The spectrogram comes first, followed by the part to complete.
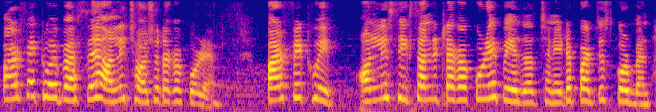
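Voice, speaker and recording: High bright-voiced unwell Bangladeshi saleswoman. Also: a little hiss or hum. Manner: slow, chatty, repeats prices and answers viewers. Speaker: online shop seller. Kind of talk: live-stream sales pitch.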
